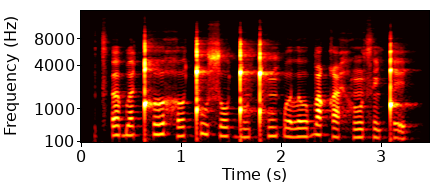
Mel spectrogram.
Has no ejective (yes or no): no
